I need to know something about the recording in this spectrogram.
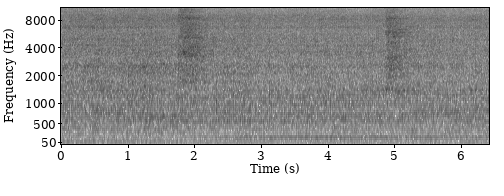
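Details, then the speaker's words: Ram HD Cummins diesel startup and idle after engine replacement (previous one threw a connecting rod through the block at 4000 miles); new zero-mile engine idles steady and smooth with no knocks or ticks. "hopefully i can get a startup for you guys real quick so you guys can listen to it and here's a cool startup brand new comments"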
